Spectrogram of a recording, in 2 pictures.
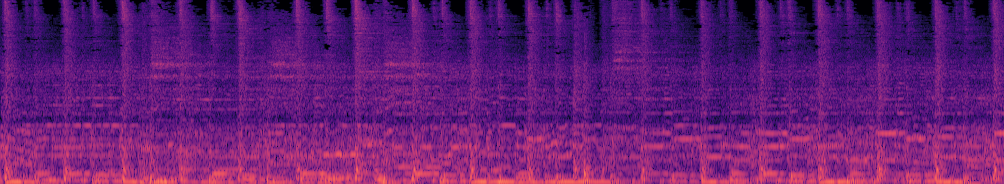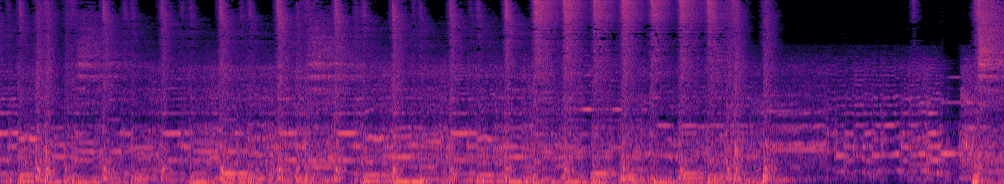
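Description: Live blues-rock band playing loud in a small room: electric guitar, bass guitar and a drum kit with cymbals. Near the end the cymbals and the deep low end drop out for a couple of seconds, leaving a quieter passage, before the whole band crashes back in.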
